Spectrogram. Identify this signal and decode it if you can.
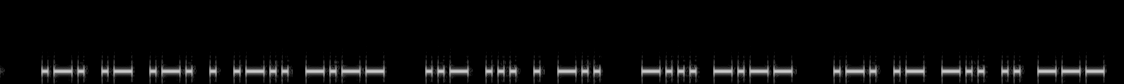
Morse code, heard as a keyed tone, about 20 wpm, 610 Hz. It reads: RARELY USED BY RADIO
